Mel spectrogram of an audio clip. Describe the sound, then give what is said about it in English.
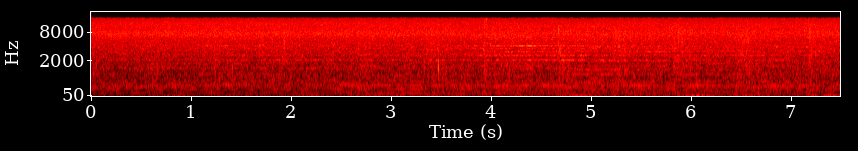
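A waterfall in a valley at Bodnant trickles in a steady, unbroken wash of water noise at moderate level, with a few faint taps and clicks scattered through it. No one speaks. “I can hear that waterfall trickling away in the background.”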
